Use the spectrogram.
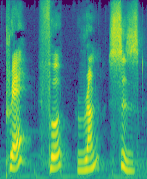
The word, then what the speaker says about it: preferences: सबसे पहला है प्रेफरेंसेस. प्रेफरेंसेस. प्रे पर इसका स्ट्रेस है, प्रेफरेंसेस.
